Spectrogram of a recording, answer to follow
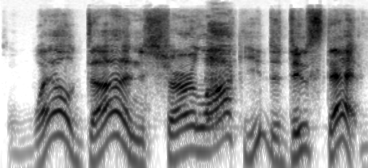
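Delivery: playful, swooping mock praise; theatrically singsong, rising high on each word; mock congratulation. Game player caught out by a correct guess, mock congratulation.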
